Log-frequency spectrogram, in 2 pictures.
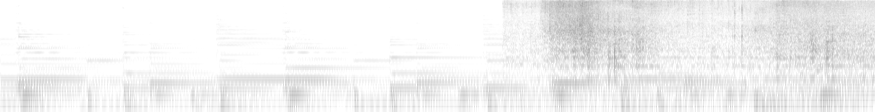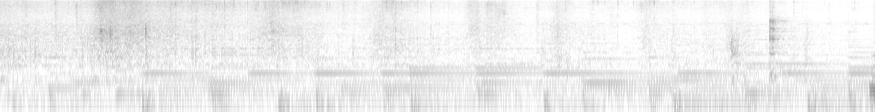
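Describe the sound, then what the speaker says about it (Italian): Beans sizzle in a hot pan for Tuscan black cabbage soup, a bright crackling fry that starts abruptly after a quiet musical intro and continues steadily, close and moderately loud, with soft music underneath. "Quando inizia a sfrigolare"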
